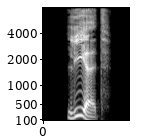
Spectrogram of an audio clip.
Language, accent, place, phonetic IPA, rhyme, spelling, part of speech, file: German, Germany, Berlin, [ˈliːət], -iːət, liehet, verb, De-liehet.ogg
- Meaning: second-person plural subjunctive II of leihen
